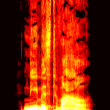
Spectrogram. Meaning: second-person singular subjunctive I of wahrnehmen
- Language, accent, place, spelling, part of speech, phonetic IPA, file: German, Germany, Berlin, nehmest wahr, verb, [ˌneːməst ˈvaːɐ̯], De-nehmest wahr.ogg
